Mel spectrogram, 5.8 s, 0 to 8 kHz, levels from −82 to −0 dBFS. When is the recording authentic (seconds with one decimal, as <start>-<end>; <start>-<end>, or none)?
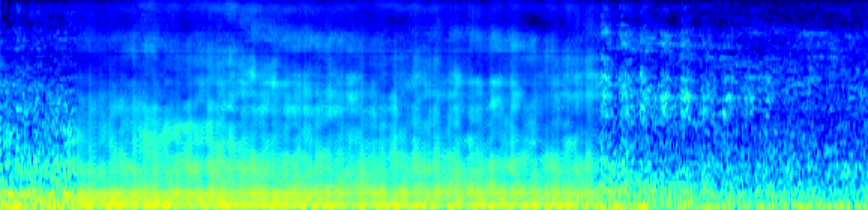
0.0-0.5; 4.0-5.8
